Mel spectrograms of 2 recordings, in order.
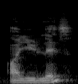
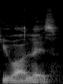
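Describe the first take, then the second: First: "Are you Liz?" rising on Liz; "Are you Liz?" as a rising question; question intonation. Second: "You are Liz" told as a fact, no rise; "You are Liz" as a declarative; statement intonation. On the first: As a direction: lift "Liz" at the end of "Are you Liz?" to ask. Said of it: "is in the question". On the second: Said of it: "Or it can mean". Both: Shown as a demonstration.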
